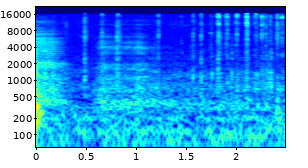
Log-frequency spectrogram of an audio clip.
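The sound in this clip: Faint typing on a computer keyboard while an item is entered into an app during debugging: many light, irregular key clicks run steadily throughout, with no voices.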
